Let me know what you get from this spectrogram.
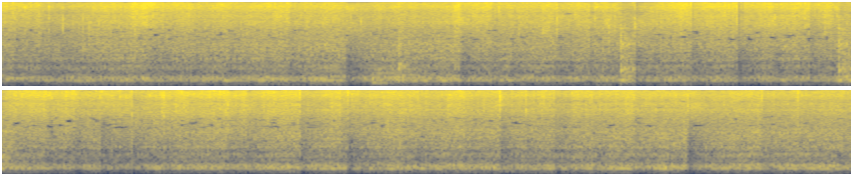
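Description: Chopped onion and garlic sizzling as they sauté in a nonstick frying pan, with a spatula scraping and tapping the pan a few times as they are stirred, over a steady hum.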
